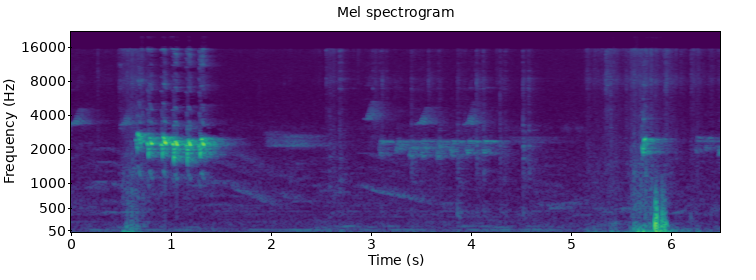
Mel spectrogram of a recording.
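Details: Yellow-vented bulbul lure call for stirring quiet bulbuls into singing: a loud bubbling, slightly rattling burst, then a long faint steady high tone with small chirps, closing with a thump and a short call.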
